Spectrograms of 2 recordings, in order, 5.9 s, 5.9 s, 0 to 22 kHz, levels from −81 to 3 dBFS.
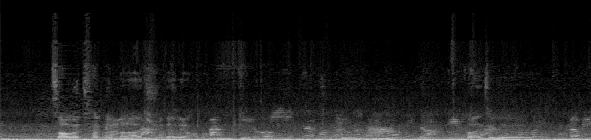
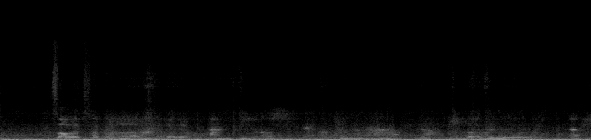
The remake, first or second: second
